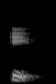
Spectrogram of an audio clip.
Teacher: the sound is short because it's not stressed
